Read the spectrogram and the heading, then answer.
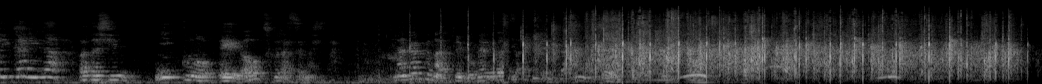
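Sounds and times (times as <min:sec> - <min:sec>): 
speech: 0:00.8 - 0:07.2
audience applause: 0:05.0 - 0:10.4.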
